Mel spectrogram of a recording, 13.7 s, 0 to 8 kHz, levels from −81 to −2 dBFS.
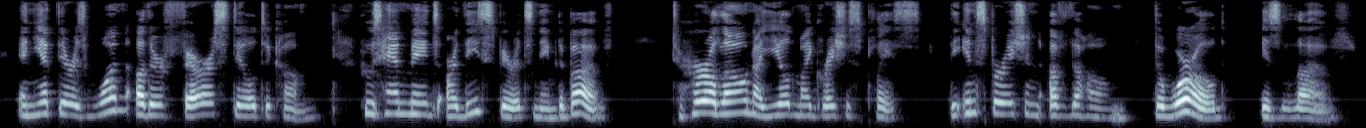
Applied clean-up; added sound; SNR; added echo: none; none; none; none.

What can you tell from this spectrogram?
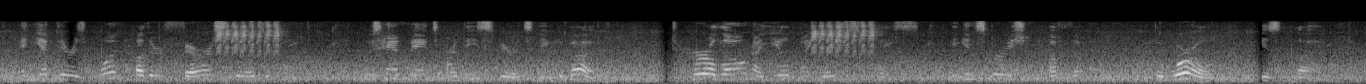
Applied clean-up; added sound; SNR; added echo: none; Bird; 2 dB; none.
